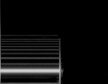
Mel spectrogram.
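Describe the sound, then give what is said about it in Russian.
A loud, clean voicemail beep signals the start of message recording: one steady mid-high tone held for about half a second, then cut off abruptly into silence. “После сигнала, пожалуйста, запишите свое сообщение.”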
